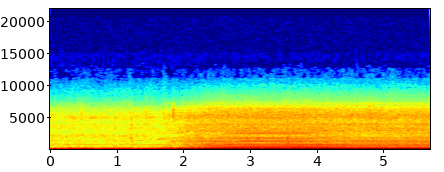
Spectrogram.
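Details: Rinnai tankless water heater throwing error code 10, before blower replacement, with debris and bugs already cleaned from the blower: a steady hum with a loud rough vibration building. Owner suspects a worn blower motor bearing that can't ventilate well is causing the code.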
